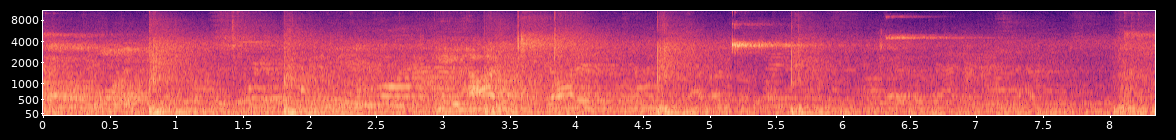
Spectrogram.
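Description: Basketball bounced on a hardwood gym floor a few times, irregularly about a second apart, echoing in the hall, with a couple of short high sneaker squeaks near the middle over a murmur of voices.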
